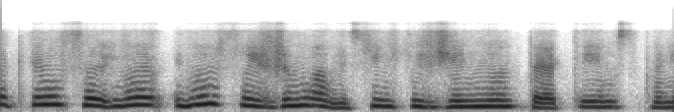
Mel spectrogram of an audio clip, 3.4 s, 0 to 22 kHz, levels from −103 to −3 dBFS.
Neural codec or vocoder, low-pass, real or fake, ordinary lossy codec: codec, 16 kHz, 0.5 kbps, FreqCodec, smaller model; 7.2 kHz; fake; Opus, 16 kbps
